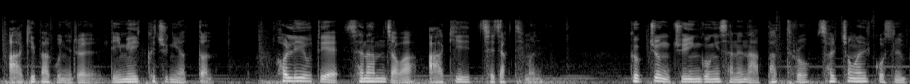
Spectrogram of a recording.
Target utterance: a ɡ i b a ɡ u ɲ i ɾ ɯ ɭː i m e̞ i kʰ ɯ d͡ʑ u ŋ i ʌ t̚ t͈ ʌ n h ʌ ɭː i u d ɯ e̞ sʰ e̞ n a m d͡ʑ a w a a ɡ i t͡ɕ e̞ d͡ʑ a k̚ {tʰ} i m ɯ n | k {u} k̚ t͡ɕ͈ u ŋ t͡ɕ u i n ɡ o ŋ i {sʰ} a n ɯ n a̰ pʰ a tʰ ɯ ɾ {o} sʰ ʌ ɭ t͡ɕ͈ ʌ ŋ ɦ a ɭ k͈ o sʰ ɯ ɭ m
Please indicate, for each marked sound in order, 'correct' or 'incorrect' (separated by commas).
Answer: correct, incorrect, correct, correct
